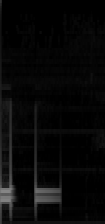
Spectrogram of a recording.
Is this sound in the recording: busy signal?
yes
